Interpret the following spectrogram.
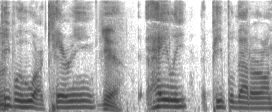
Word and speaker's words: Halle: with Haley and um Haley, right? I think Haley Holly I say Holly. Yeah, because she spell it that way.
